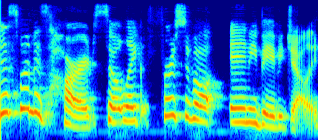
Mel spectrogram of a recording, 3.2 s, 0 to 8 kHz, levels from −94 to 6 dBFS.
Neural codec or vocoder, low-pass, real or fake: codec, 44.1 kHz, 7.8 kbps, DAC; 7.2 kHz; fake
